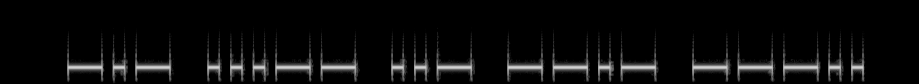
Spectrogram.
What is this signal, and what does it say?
Morse code, heard as a keyed tone, about 10 wpm, 800 Hz. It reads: K3UQ8
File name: LEZIONI / 9 28 10wpm 2842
